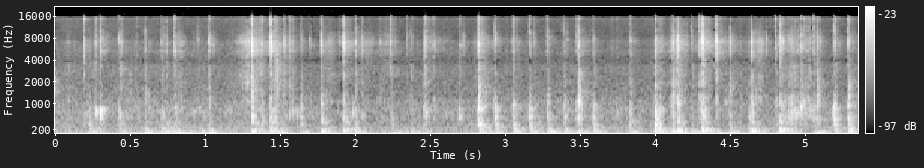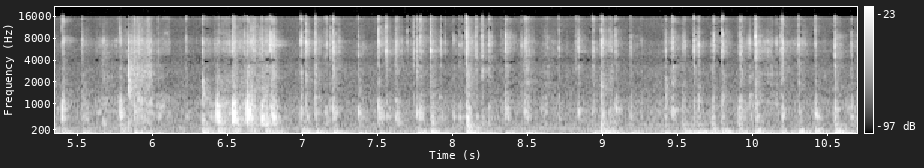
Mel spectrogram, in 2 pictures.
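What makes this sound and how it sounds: Fingertips tap fast on the dark grey plastic chiclet keys of an ASUS laptop keyboard, typing in quick bursts. Each keystroke is a short, dry click with a low thump and a bright tick that dies away almost instantly. The taps run in dense clusters with brief pauses between them.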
